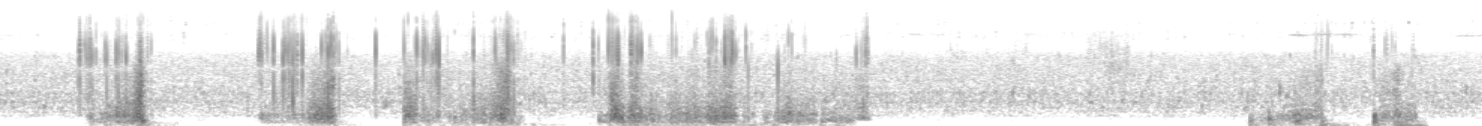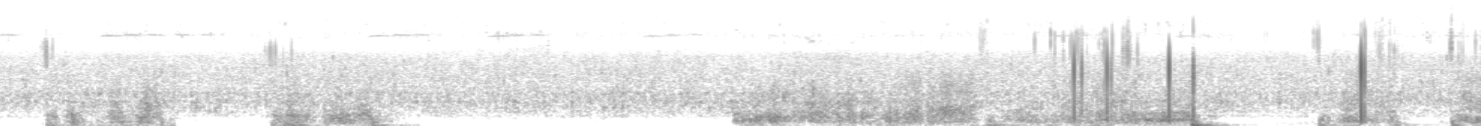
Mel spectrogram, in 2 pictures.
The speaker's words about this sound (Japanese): 綿棒で泡が潰れる音、普段は耳にしない音ですが、優しい音でどこか心地いいですよね。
